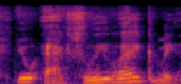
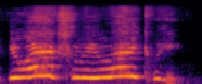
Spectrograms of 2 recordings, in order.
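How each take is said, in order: First: Said in the usual way. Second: Much higher, louder gushing award-speech voice; overjoyed actress thanking the crowd, much higher and louder; Sally Field. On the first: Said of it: "He actually did". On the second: Retold or imitated. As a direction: squeal it like a tearful Oscar winner. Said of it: "that moment at the Oscars when Sally Fields got her little thing".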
